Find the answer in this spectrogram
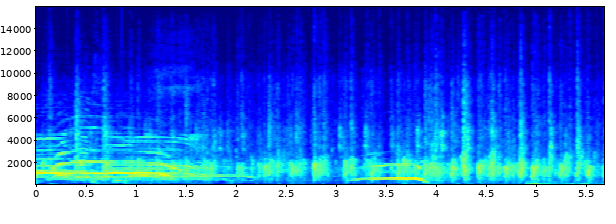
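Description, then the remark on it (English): A crowd bursts into loud applause mixed with whooping cheers and high, rising shouts, the clapping continuing steadily and thinning slightly toward the end. “I want everyone, please give a round of applause right now”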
